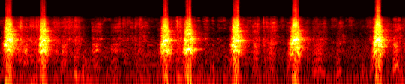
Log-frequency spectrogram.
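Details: Buddy, a neighbor's dog, barks at a vacuum cleaner that is not even switched on: seven sharp, loud barks, a quick pair at the start and another near three seconds, then single barks about a second apart, with quiet between.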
